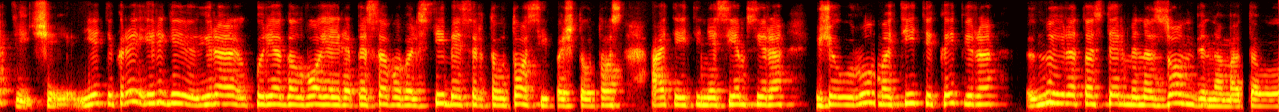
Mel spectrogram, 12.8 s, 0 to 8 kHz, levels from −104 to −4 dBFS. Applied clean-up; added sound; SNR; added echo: none; none; none; none.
